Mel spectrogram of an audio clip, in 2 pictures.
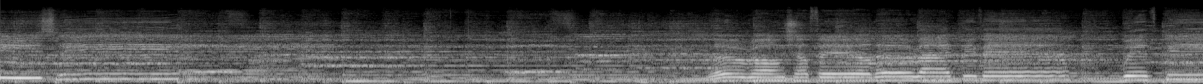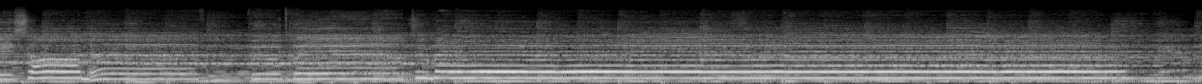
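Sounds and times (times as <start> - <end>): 
bass part of a song: 0.0 - 24.0.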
